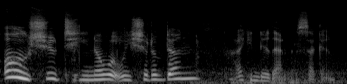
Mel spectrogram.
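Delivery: ordinary delivery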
